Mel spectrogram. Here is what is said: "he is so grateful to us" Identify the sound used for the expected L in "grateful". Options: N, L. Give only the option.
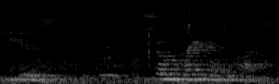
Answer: N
